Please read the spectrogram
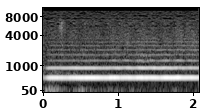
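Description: A single steady sustained tone, nearly pure, held without wavering and ending as speech resumes.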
